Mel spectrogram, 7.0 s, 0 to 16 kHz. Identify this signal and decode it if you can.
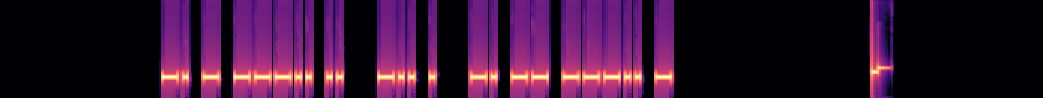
Morse code, heard as a keyed tone, about 34 wpm, 700 Hz. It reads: NT8I DE NM8T
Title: USA Callsign DE Callsign - 4 Characters - 35wpm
